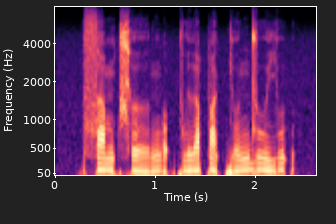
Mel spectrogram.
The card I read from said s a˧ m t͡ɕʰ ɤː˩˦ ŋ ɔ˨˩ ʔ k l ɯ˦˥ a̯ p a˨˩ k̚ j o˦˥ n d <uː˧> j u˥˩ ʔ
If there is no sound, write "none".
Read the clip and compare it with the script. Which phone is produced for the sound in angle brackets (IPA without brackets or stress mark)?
uː˧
